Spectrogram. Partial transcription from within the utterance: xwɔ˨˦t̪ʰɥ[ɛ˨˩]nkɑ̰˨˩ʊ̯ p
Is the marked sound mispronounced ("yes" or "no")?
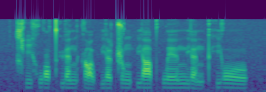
yes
